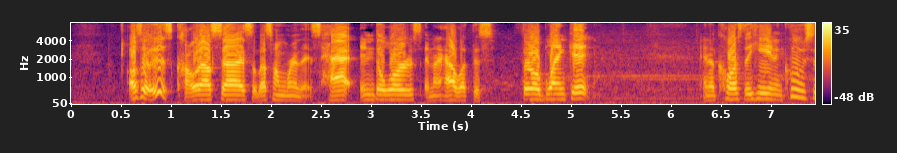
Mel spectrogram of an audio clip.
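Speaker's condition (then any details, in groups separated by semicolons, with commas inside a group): No condition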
